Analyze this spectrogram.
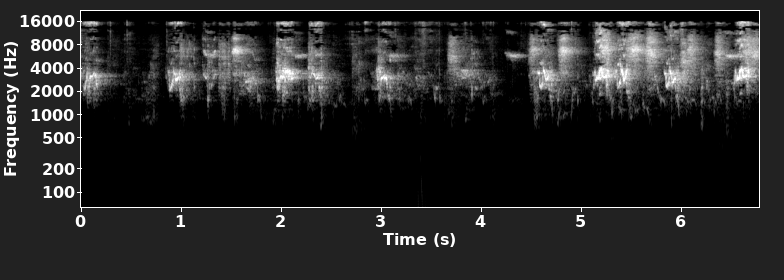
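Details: Captive bred budgerigars, playful youngsters in South Holland, Netherlands, give dense scratchy squawking chatter in repeated bursts about once a second, harsh and buzzy, with brief pauses.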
